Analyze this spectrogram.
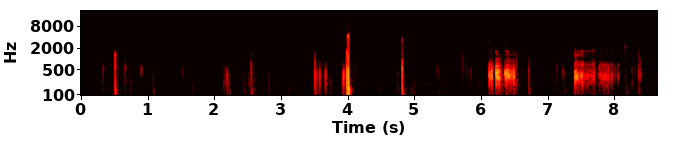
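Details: Stomach noises recorded while trying to sleep: scattered gurgles, squeaks and short rumbling bursts against near silence, typical of ordinary digestion; bowel sounds (borborygmi).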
